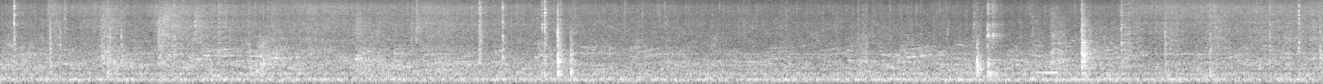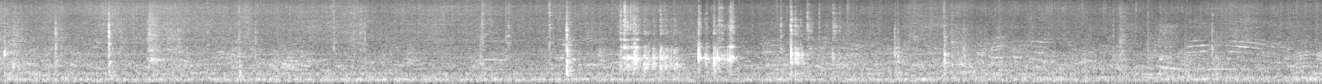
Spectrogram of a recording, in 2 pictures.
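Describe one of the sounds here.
Noodles sizzle on a hot griddle.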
